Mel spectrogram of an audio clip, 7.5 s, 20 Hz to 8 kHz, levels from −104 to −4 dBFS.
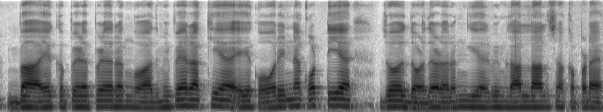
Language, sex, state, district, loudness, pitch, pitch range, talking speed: Hindi, male, Rajasthan, Churu, -18 LUFS, 115 Hz, 110-120 Hz, 220 wpm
